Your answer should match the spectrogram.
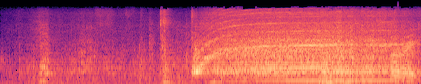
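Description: An electric mixer kicks on after a few clunks and whirs loudly and steadily, whipping cake batter made with eggs and vanilla for a pumpkin apple coffee cake.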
